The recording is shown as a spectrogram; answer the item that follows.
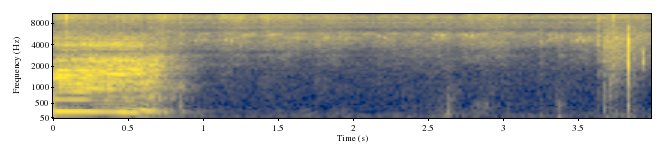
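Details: Selected breeding cattle, described as suited to roaming free in oil palm plantations, give a single loud, rich moo lasting under a second, followed by quiet with a few scattered clicks and knocks.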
